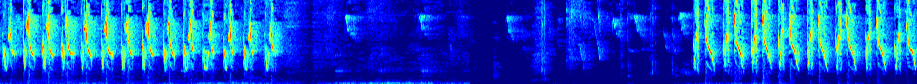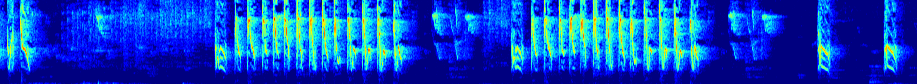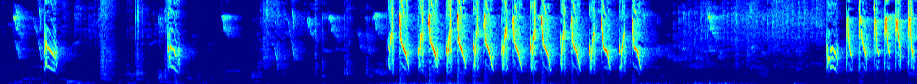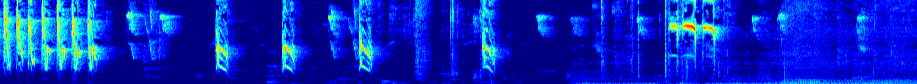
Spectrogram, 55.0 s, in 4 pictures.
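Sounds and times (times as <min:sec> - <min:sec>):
bird high chipping song: 0:00.0 - 0:55.0
short down-slurred bird calls: 0:49.9 - 0:55.0.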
